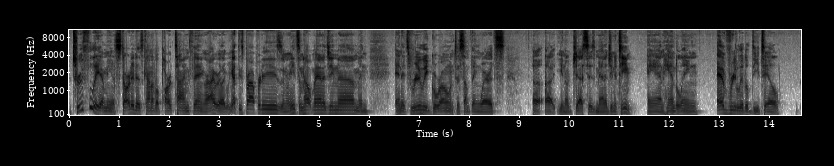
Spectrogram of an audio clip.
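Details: Adult man speaking; Normal conversational speech.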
